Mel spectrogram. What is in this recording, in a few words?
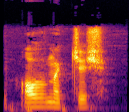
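"овмӧдчысь", Komi, male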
